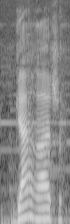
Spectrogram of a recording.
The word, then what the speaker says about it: garage: Et les Anglais au Royaume-Uni ont décidé de garder la première syllabe. Ga. C'est celle-là qui sera accentuée, donc elle va garder le joli son en français. Ga. Et ça veut dire que la deuxième syllabe est non accentuée.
